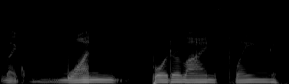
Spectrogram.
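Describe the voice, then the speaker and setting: A young man hosting his own podcast, ranting with big laughing outbursts and quiet sincere asides into a close mic. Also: lowish voice, completely flat delivery, slow, no echo. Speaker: podcast host. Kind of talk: solo podcast rant.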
